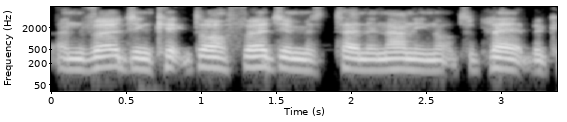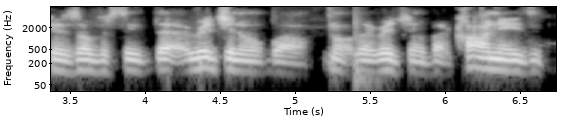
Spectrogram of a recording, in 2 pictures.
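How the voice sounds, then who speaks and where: Being interviewed, this DJ and producer tells stories in a relaxed way, often repeating points to stress them. He speaks briskly in a steady, medium-pitched, slightly mellow voice, on a dry, lo-fi recording.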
